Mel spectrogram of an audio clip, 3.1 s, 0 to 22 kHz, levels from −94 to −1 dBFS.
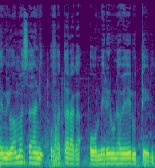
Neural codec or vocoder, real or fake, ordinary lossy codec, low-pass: none; real; MP3, 96 kbps; 19.8 kHz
